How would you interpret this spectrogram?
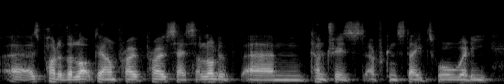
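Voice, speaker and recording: A man's voice: fairly low pitch, level tone, normal speed. A man hosting a panel discussion, who talks hesitantly with many ums and repeated words. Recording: muffled online call audio.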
